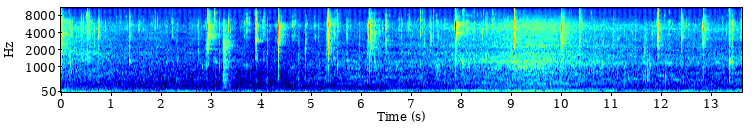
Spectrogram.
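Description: Close-up eating sounds: chewing with sharp, irregular mouth clicks and smacks, roughly one or two a second, over a faint steady low hum.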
